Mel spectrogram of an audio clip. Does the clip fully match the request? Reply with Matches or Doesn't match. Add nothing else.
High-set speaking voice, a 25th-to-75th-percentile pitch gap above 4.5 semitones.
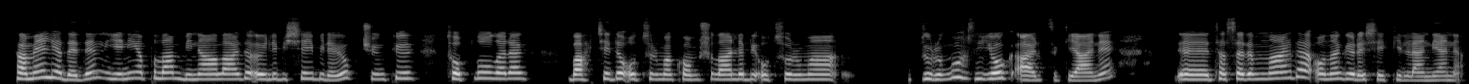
Doesn't match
